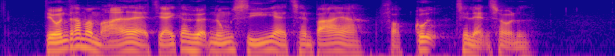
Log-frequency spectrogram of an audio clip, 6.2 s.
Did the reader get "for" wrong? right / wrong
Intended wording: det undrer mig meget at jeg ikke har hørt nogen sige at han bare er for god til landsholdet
right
